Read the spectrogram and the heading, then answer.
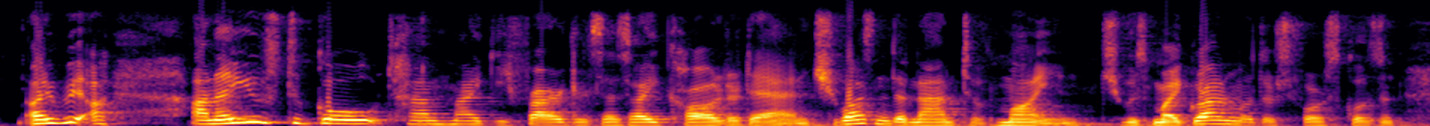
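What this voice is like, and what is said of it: Irish rural Saggart country accent. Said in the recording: “a Saggart accent ... It's a country accent”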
